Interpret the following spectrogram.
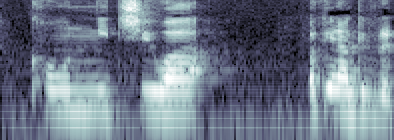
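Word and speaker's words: こんにちは: japanese is konichiwa you probably heard it as konichiwa right maybe well that's basically right but just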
